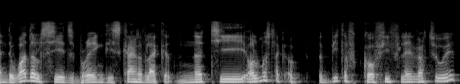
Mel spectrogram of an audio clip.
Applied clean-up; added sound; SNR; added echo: none; none; none; none.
